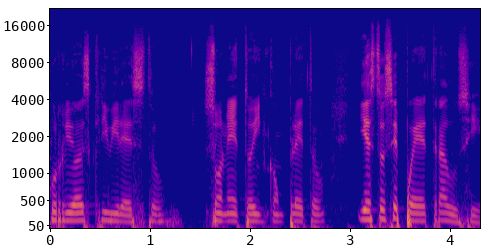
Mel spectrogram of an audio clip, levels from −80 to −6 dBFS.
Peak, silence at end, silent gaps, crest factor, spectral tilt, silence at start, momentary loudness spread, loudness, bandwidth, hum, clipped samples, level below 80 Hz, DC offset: -20 dBFS; 0 s; none; 20 dB; -3.5 dB/octave; 0 s; 15 LU; -39 LUFS; over 20 kHz; none; under 0.1%; -52 dBFS; under 0.1%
